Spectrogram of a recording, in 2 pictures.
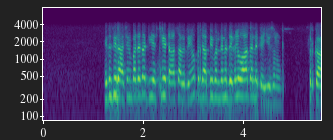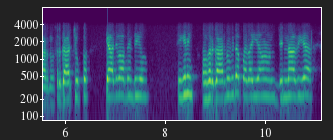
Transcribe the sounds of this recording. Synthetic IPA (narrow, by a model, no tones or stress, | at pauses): ɦeːt̪̬ʊs̬ĩːɾaːʃənpəd̪eːt̪ãːd͡ʒiːɛːsʈiːɦəʈaːsəkd̪eːɦoːpəɲd͡ʒaːbiːbənd̪eːnãːd̪eːkʰloːaːɡəlːekəiʊsnũː | səɾkaːɾnũːsəɾkaːɾt͡ʃʊp | kjaːd͡ʒəʋaːbd̪ɪ̃nd̪iːɦoː | ʈʰiːknĩːɦʊnsəɾkaːɾnũːʋiːt̪ãːpət̪aːiːaːɦʊnd͡ʒɪnːãːʋiːaː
